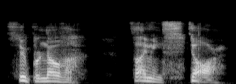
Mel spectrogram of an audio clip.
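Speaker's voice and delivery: loud anime attack shout; battle cry for the special move; shouted attack call. Acted. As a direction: yell the move name out loud. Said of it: "let me redo that".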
